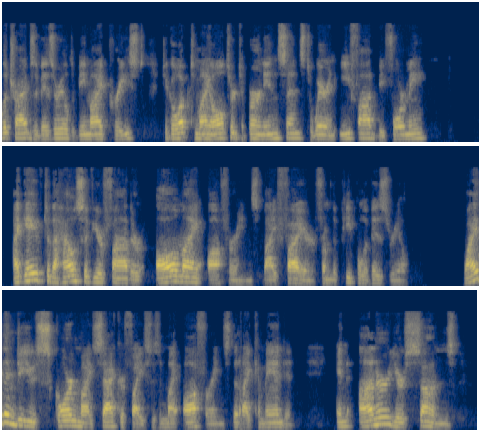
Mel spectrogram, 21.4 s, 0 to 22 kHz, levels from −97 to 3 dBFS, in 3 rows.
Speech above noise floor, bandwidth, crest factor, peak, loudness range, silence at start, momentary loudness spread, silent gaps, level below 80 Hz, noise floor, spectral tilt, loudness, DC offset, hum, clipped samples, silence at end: 42 dB; 11.5 kHz; 18 dB; -6 dBFS; 6 LU; 0 s; 14 LU; 6.84-7.09 s, 7.23-7.29 s, 13.53-14.08 s; -62 dBFS; -64 dBFS; -4.5 dB/octave; -23 LUFS; under 0.1%; none; under 0.1%; 0.35 s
